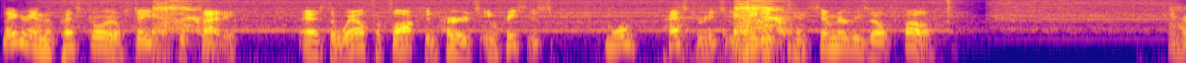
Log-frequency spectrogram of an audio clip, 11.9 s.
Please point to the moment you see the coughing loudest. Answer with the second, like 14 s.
8 s.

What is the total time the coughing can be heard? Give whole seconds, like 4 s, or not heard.
3 s.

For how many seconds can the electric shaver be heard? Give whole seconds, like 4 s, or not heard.
not heard.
